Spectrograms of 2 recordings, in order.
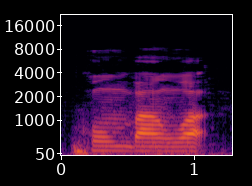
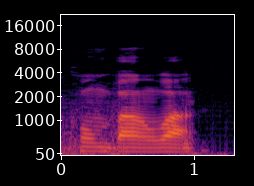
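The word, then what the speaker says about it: konbanwa (こんばんは): And the greeting for evening is konbanwa. Now the last ha is actually pronounced as wa here because it's the topic particle, which I'll cover in another lesson. For now, just remember it's konnichiwa and konbanwa.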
